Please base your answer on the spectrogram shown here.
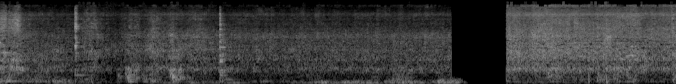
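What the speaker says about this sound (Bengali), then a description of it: "মশলা এইভাবে বেশ কিছুক্ষণ সময় নিয়ে ভালোভাবে আমি কষিয়ে নিচ্ছি।" Masala spice paste is stir-fried in a pan: a steady sizzle with a spoon scraping and knocking against the metal, then a brief silent gap before the frying resumes louder.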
